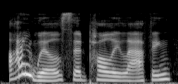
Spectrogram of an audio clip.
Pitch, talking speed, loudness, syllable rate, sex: 220 Hz, 170 wpm, -15 LUFS, 4.6 syllables/s, female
